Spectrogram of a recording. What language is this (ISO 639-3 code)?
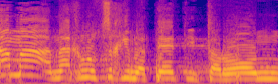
heb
